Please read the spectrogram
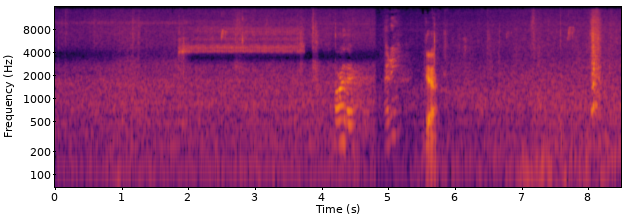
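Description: Steady outdoor background noise with a faint low hum, broken by two brief spoken words about four and five and a half seconds in.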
